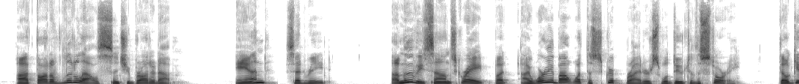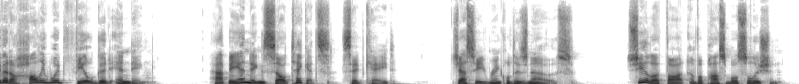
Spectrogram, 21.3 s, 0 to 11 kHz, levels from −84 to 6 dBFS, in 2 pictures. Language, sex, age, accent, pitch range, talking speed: English, male, 50-69, American, 125-190 Hz, 150 wpm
